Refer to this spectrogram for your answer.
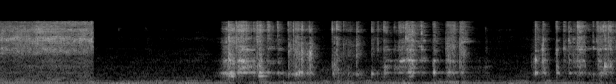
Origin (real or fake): fake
